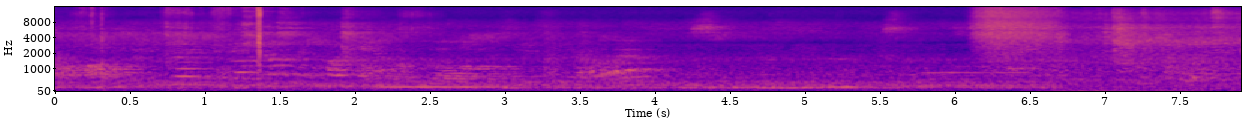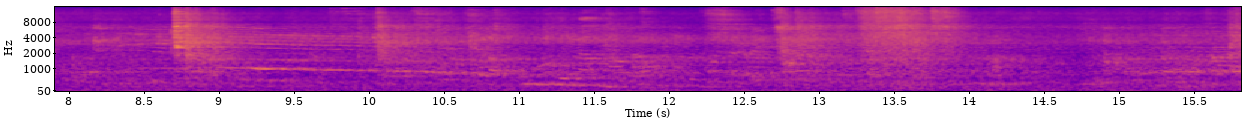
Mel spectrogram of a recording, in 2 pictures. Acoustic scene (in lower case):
restaurant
